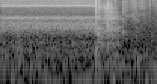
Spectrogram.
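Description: Faint steady hiss of a draw on an e-cigarette, ending about a second and a half in, followed by a couple of light clicks.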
